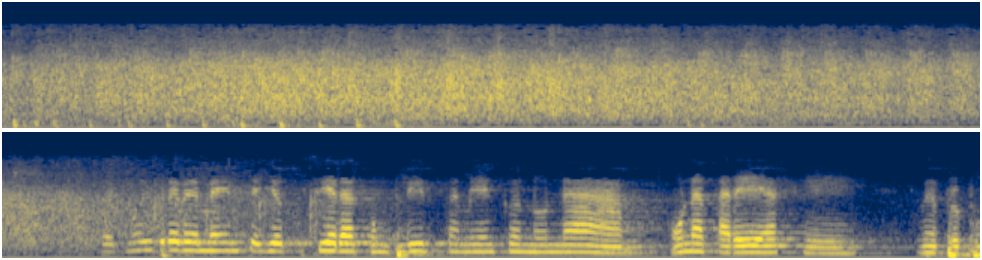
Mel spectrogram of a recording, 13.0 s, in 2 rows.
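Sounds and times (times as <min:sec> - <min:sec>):
audience applause: 0:00.0 - 0:08.3
speech: 0:07.3 - 0:13.0.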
